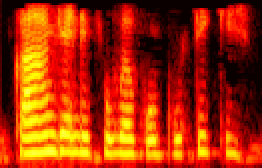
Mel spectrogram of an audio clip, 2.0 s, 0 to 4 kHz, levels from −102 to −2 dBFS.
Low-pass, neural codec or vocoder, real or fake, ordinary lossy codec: 3.6 kHz; codec, 24 kHz, 0.9 kbps, WavTokenizer, small release; fake; MP3, 24 kbps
